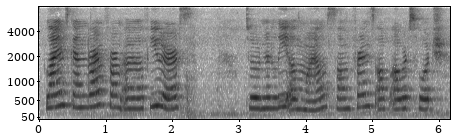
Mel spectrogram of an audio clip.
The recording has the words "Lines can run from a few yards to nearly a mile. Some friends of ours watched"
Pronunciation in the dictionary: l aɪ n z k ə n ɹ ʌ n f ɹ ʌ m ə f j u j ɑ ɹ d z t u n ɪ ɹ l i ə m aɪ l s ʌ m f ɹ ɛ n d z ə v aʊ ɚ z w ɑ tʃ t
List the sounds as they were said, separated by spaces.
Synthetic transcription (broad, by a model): l aɪ n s k ə n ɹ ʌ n f ɹ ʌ m ə f j u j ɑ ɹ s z t u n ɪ l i ə m aɪ l s ʌ m f ɹ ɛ n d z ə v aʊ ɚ s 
